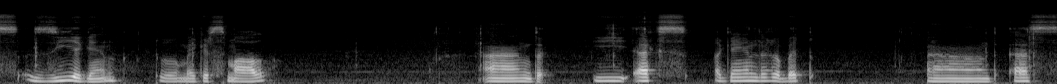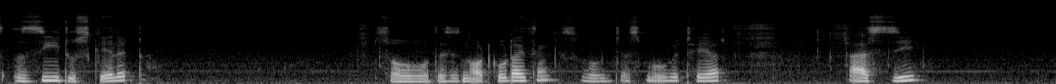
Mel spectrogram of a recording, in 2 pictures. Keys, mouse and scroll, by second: 2.7-14.8 drag, 6.0 e, 10.2 s, 14.8 ctrl+z, 16.6-17.7 drag, 18.8 s.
